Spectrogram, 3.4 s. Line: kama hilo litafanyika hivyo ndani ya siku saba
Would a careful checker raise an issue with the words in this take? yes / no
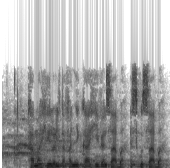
yes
